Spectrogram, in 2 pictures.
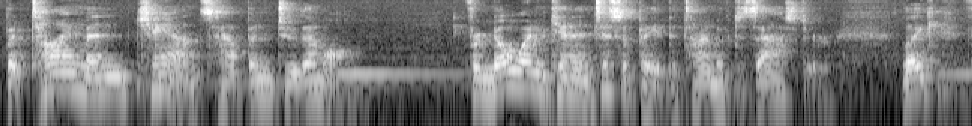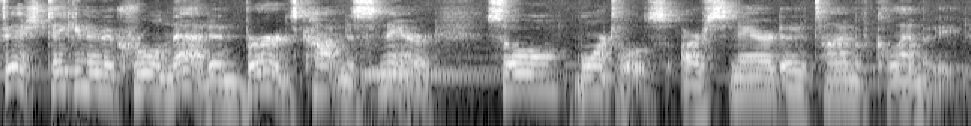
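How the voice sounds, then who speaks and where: A man narrating an audio Bible, reading scripted scripture in a measured, solemn recitation. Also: mid-range voice, sing-song. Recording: roomy echo, guitar music underneath.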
